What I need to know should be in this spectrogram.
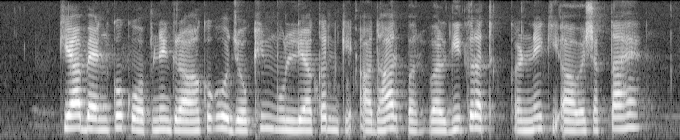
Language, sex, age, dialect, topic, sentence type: Hindi, female, 36-40, Hindustani Malvi Khadi Boli, banking, question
